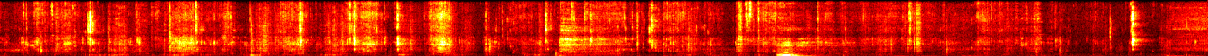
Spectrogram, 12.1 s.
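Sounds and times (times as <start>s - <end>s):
chewing and crunching: 0.0s - 12.0s.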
